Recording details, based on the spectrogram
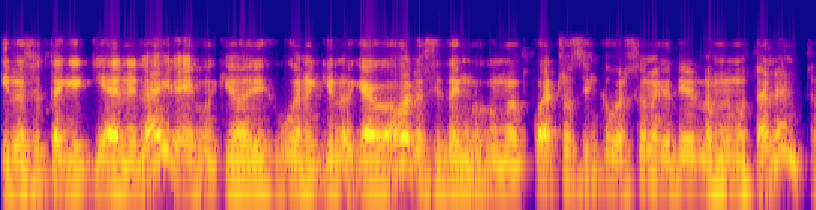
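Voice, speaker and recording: Here a man talks at a very fast pace with hardly any pauses. His pitch is medium and his intonation fairly even. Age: 70s. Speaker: course participant. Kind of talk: casual discussion. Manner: halting.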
